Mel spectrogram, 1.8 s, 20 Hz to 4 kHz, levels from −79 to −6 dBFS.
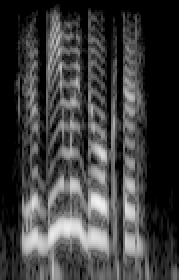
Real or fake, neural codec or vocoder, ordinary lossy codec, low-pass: real; none; Opus, 64 kbps; 3.6 kHz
